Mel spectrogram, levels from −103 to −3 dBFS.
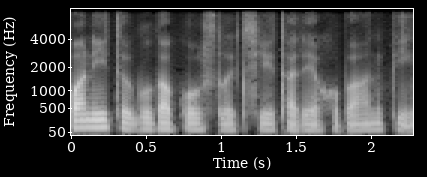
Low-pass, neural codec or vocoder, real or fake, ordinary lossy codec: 7.2 kHz; codec, 24 kHz, 0.9 kbps, WavTokenizer, large speech release; fake; none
